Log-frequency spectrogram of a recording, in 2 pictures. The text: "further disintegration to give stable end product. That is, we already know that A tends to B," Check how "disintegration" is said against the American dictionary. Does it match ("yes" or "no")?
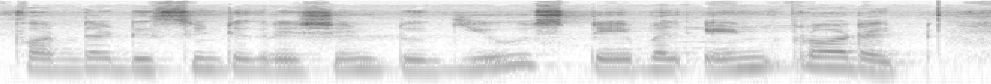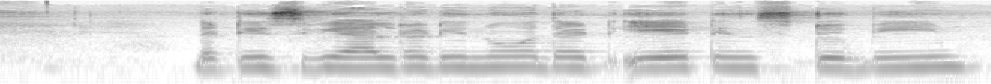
yes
